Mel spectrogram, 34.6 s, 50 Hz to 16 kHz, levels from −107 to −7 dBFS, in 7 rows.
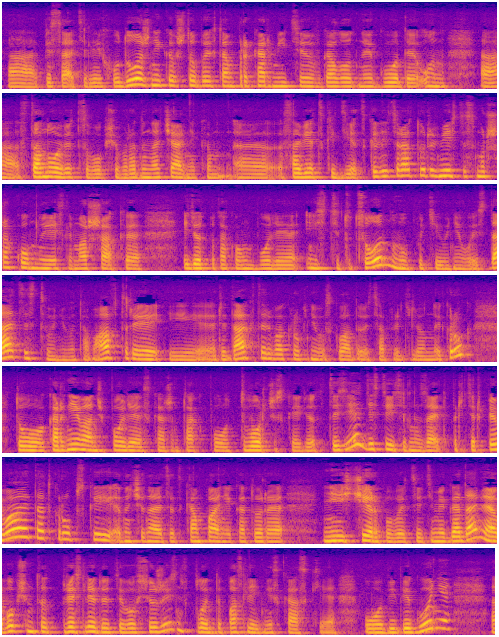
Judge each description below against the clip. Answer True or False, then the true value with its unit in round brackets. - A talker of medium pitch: True (175 Hz)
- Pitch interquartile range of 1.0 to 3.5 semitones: True (3.0 semitones)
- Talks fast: False (135 wpm)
